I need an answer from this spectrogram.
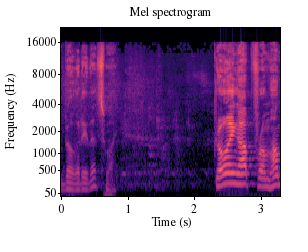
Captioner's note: laughter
